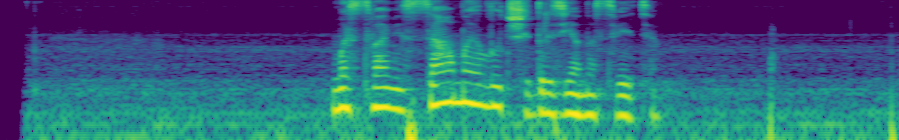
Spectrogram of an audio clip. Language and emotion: Russian, positive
